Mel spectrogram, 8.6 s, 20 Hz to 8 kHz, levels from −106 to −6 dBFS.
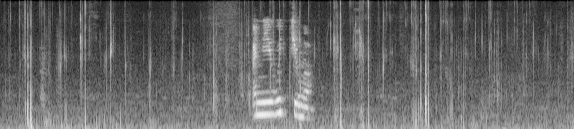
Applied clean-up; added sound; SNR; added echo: none; Cat; 7 dB; none.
